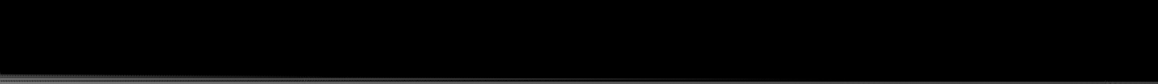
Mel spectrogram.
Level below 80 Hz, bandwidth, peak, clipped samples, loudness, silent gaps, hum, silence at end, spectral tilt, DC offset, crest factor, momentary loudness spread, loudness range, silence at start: -46 dBFS; over 20 kHz; -32 dBFS; under 0.1%; -48 LUFS; none; none; 0 s; -10 dB/octave; under 0.1%; 12 dB; 16 LU; 12 LU; 0 s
